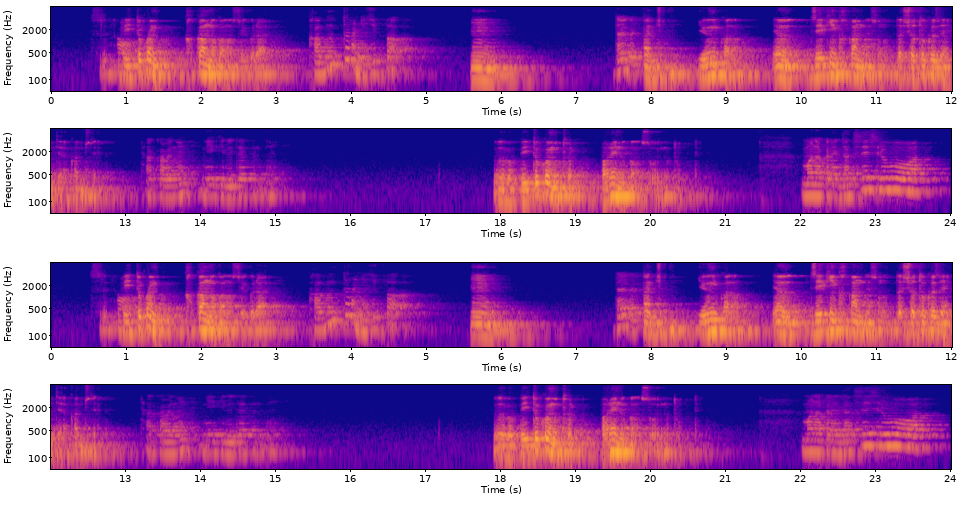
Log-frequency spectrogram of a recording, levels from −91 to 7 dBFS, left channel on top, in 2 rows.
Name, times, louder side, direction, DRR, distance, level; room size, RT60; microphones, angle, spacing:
voice 1, 0.6-1.5 1.8-2.9 5.6-6.1 7.9-8.2 8.6-9.3 9.6-12.7 17.9-19.1 19.4-20.5, equal, 60° right, 1 dB, 2.5 m, -23 dB
voice 2, 3.4-4.8 7.5-8.1 13.3-15.0 21.8-23.6, left 1 dB, 50° left, 2 dB, 2.3 m, -34 dB
27.5 x 12.5 x 8.4 m, 1.2 s
head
